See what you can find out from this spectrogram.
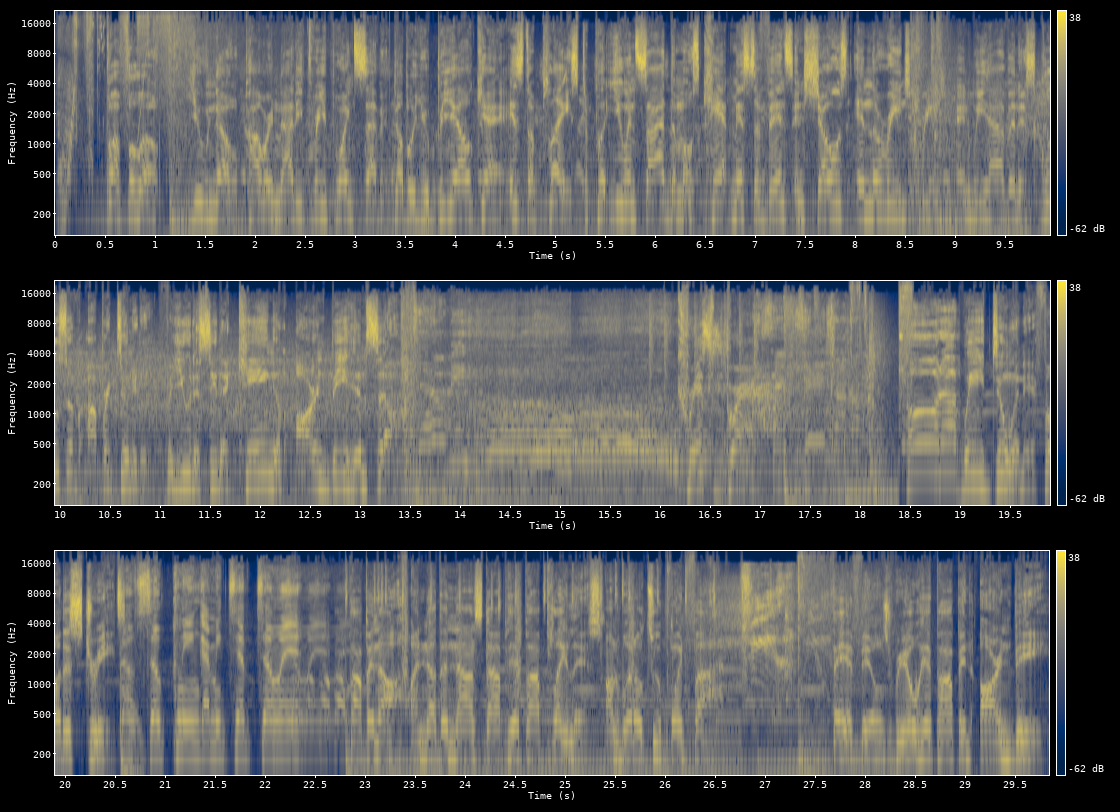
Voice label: english american radio imaging

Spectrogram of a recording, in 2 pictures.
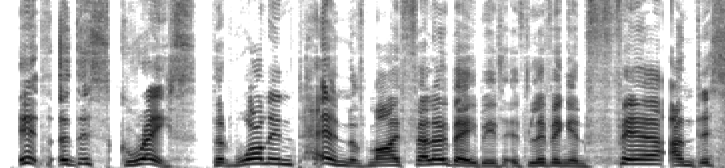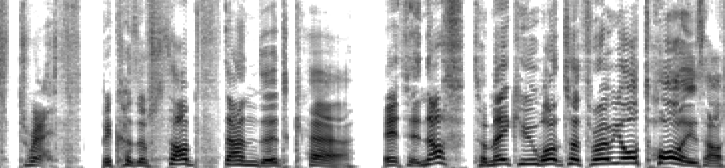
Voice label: english british animation

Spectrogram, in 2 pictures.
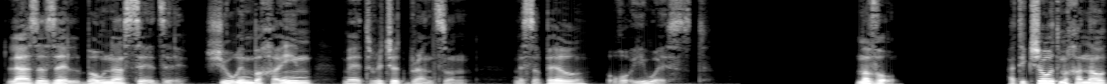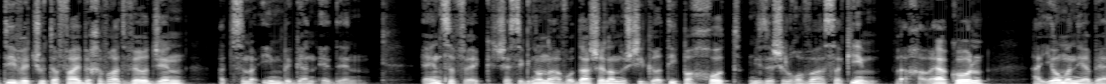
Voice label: hebrew audiobooks

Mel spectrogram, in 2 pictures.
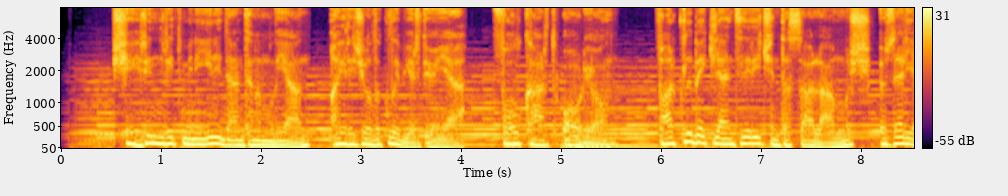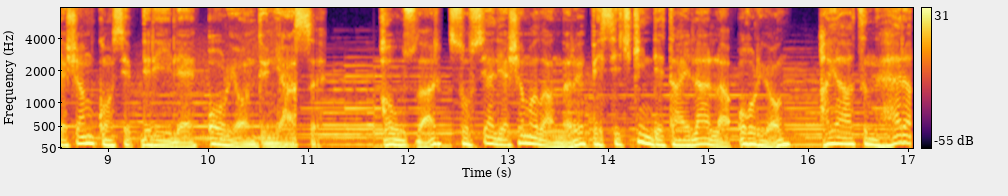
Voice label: turkish real estate

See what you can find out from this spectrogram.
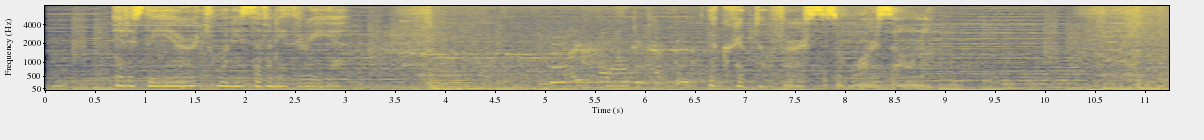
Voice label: english american movie trailers

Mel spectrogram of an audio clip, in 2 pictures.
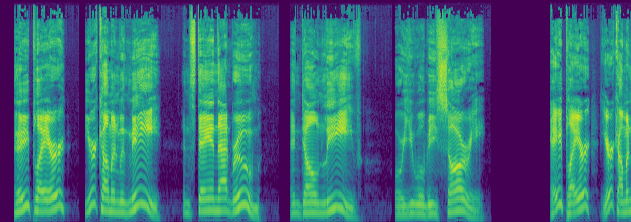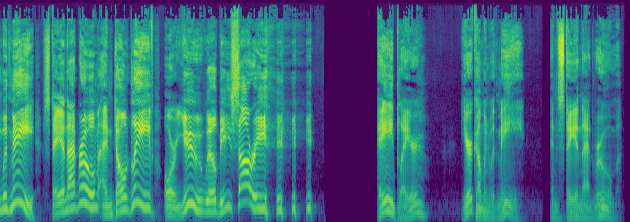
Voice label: english canadian video games

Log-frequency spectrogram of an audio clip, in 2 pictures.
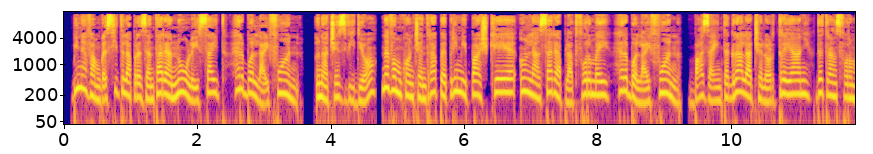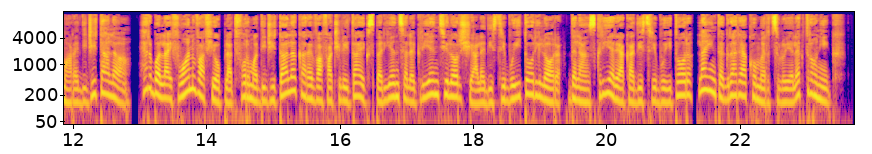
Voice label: romanian medical narration

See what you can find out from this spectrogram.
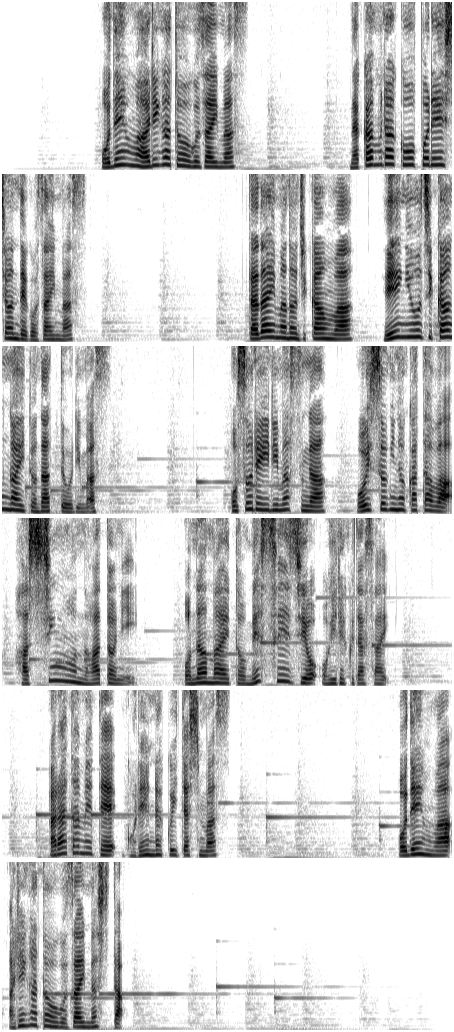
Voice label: japanese ivr

